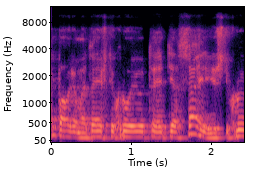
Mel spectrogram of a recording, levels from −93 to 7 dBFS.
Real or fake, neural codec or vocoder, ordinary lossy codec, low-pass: real; none; Opus, 32 kbps; 7.2 kHz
